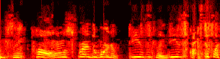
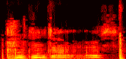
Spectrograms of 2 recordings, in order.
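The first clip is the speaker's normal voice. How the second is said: lower, softer, slow and solemn; Jesus voice; 6 semitones lower, 5 dB quieter, much slower than usual. Pretend. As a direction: say it slowly and gently. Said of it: "One hundred impressions".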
